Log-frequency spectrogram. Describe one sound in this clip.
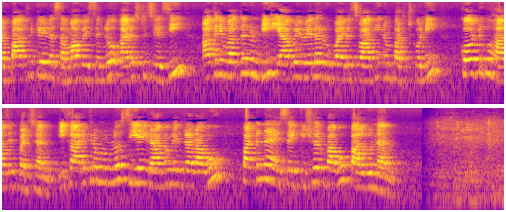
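A young woman reads out the news clearly.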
